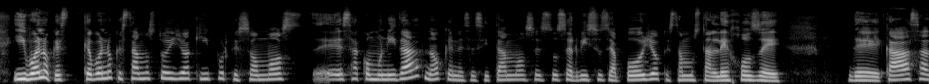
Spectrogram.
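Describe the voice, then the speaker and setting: A woman's voice: mid-range voice, no echo. Woman, interview host, affirming, filler-heavy, dry close sound. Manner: warm affirming, many fillers and back-channels. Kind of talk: conversational interview.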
